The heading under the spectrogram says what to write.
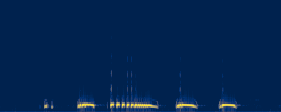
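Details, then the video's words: Spotted dove used as a decoy, cooing to bring wild doves in: a quiet double note, a hollow coo, a stuttering extended coo falling at its end, and two more rounded coos in clean, quiet surroundings. "Tiếng chim cu gáy gọi thúc bổi nhanh lên mồi"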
